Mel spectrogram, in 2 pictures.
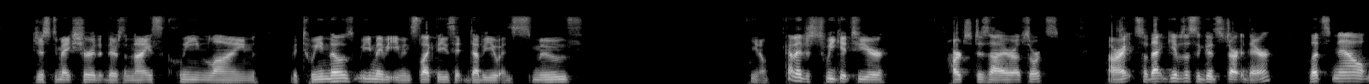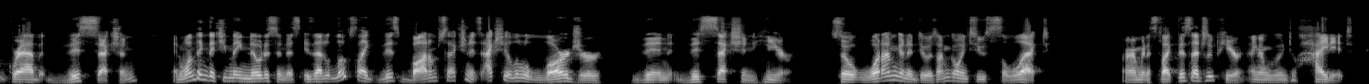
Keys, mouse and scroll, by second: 2.6 Tab, 3.2 w, 5.9 alt+s, 6.9-8.6 drag, 7.1 Tab, 7.7-8.9 middle drag, 8.5 a, 10.3 KP_1, 11.0 ctrl+w, 12.5 Tab, 13.2 a, 13.6 middle click, 13.8-15.3 d, 14.1-16.0 drag, 16.0-18.5 right drag, 19.8 d, 20.0-21.8 drag, 21.1 middle click, 22.0 right click, 22.8-25.1 middle drag, 25.7-27.2 right drag, 26.8 h.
